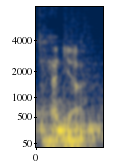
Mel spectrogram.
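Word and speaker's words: Chania: Spelled Kenya, but pronounced Henya.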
